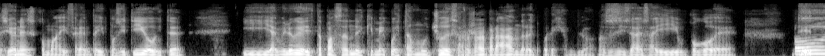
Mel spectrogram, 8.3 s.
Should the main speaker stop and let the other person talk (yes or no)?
yes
